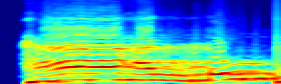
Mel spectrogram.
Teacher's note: Ha antum dipanjangkan 4 sampai 5 harokat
